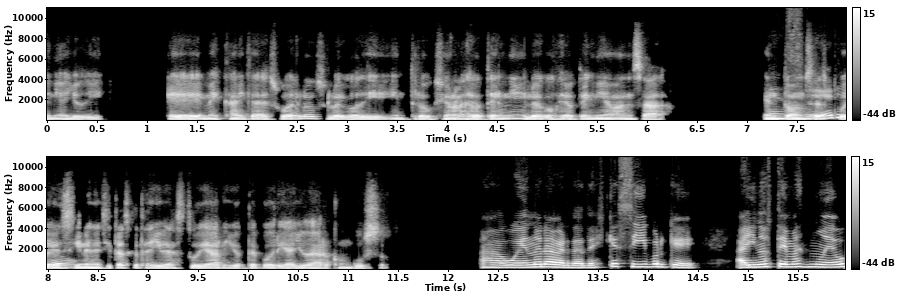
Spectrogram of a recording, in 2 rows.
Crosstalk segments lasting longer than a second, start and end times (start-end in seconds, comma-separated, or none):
7.2-8.4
